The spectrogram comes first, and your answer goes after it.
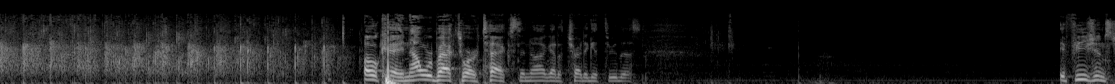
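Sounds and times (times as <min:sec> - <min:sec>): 
crowd clapping: 0:00.0 - 0:03.8
speech: 0:03.6 - 0:06.6, 0:10.6 - 0:11.1.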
